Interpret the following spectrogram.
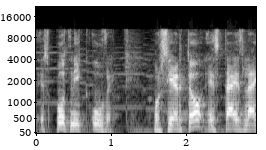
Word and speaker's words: Sputnik V: vacuna no se llama sputnik 5 la ub no corresponde al número 5 romano sino que hace referencia a la palabra vaccine o vacuna así que no caigas una paparruchada la forma correcta de pronunciar el nombre de esta vacuna es sputnik v por cierto esta es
